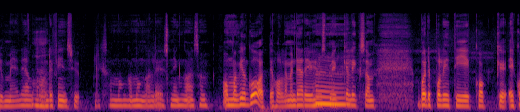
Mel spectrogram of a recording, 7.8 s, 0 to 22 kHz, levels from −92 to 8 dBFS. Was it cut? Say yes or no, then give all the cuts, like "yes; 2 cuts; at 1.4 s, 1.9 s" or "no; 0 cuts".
no; 0 cuts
